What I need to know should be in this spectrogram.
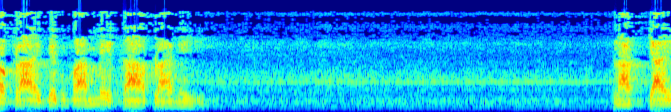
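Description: An elderly man chants slowly in a steady voice.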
